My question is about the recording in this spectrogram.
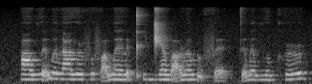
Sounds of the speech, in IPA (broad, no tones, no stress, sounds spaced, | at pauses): ɑ w ð ɛ̰ w ə l ɑ ð ə˞ f ə f ɑ̰ w ɛ l ɛ̰ kʼ i d͡ʒ æ w ɑ̰ ɹ ə w ɽ ṵ f ɛ̰ tː ɛ̰ w ɛ w ð ʊ kʰ ə˞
